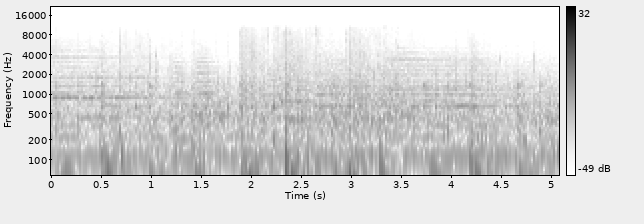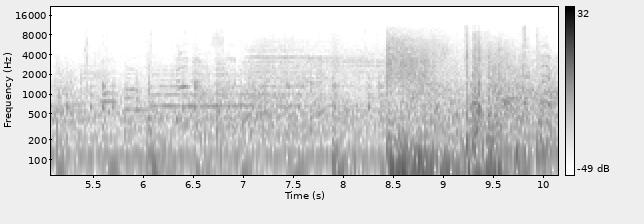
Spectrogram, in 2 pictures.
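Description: Gunfire in a video game battle as enemies shoot down from above during an assault on Fort Mercer, a dense fusillade of rapid shots with crashing impacts over game music and effects, rising louder and harsher near the end.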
